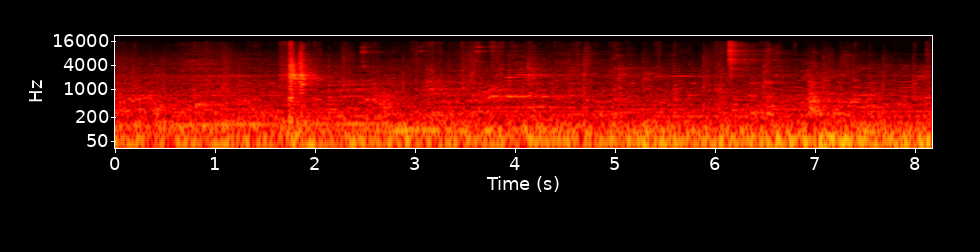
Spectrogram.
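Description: Background music over steady workshop hum, with a few sharp metallic clinks from a wrench on an extension bar loosening a differential drain plug. The loudest clink comes about two seconds in, and a couple more follow near the end.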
